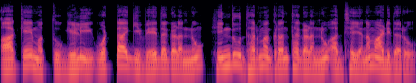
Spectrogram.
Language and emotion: Kannada, neutral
